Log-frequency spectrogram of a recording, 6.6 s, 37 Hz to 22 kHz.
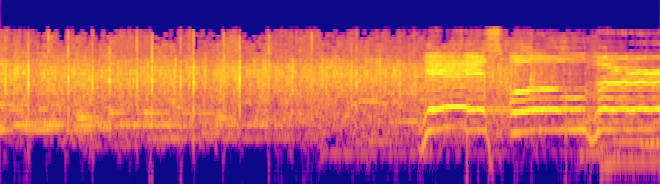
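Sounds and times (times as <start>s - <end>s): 
crowd of people applauding: 0.0s - 5.7s
speech: 4.2s - 6.5s.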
